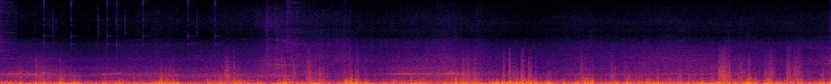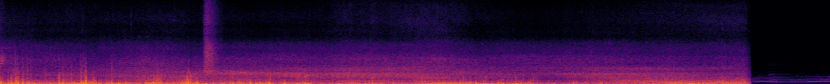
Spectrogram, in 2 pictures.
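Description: Wind rushing over the microphone of a moving scooter, with the hum of road traffic from trucks and cars passing on a busy multi-lane road.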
